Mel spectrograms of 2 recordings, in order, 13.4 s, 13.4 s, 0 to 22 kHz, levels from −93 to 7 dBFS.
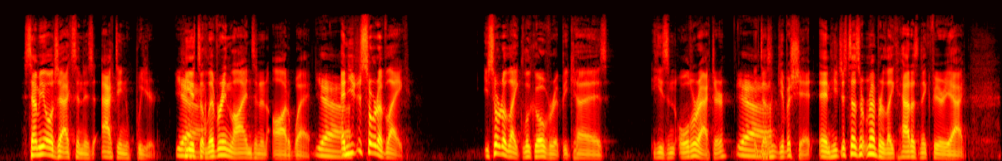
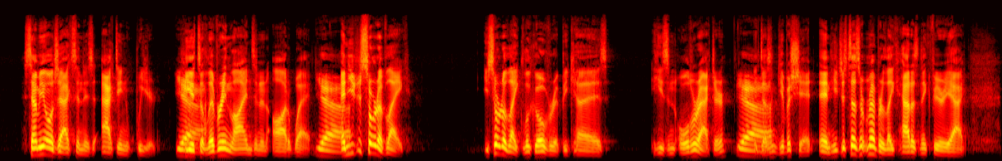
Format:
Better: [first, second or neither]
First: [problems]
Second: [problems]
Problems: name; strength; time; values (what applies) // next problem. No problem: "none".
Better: first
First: none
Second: thin; somewhat; fading below 300 Hz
